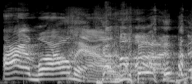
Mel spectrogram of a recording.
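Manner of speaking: slow, high, loud drawl laughing; drawled intro. Acted. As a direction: belt the name out slowly, cracking up. Redoing the hound intro.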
